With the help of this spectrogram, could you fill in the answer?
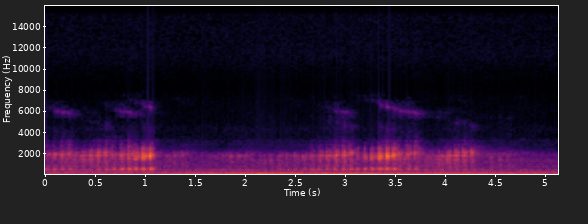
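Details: In an apartment pond in Songdo, Incheon, Korea, three or four endangered narrow-mouthed frogs seek females, recorded on a Galaxy Note9. Two groups of rapid, pulsed croaks come about two seconds apart, above a steady low mechanical drone.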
